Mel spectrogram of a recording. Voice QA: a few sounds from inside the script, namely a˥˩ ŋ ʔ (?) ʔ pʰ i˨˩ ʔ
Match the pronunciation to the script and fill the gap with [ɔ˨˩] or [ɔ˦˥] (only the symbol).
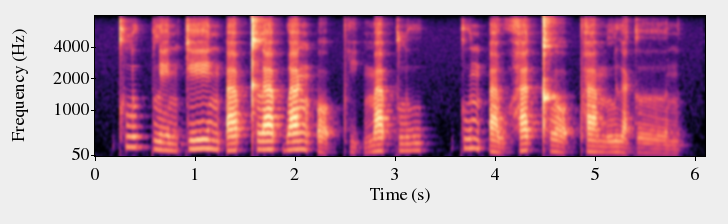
ɔ˨˩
